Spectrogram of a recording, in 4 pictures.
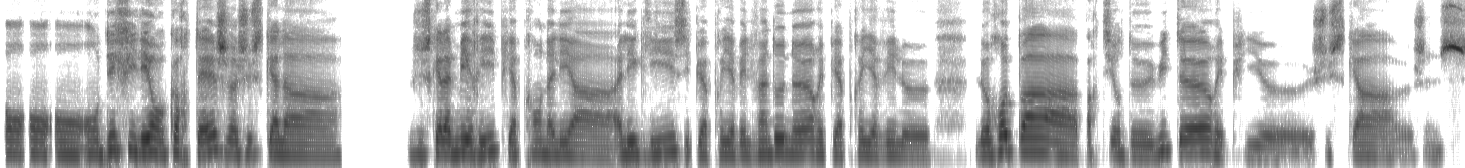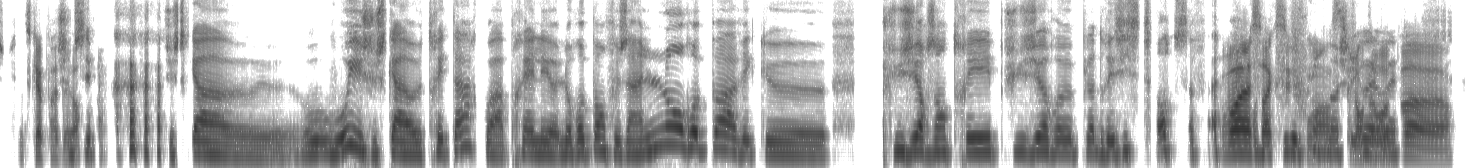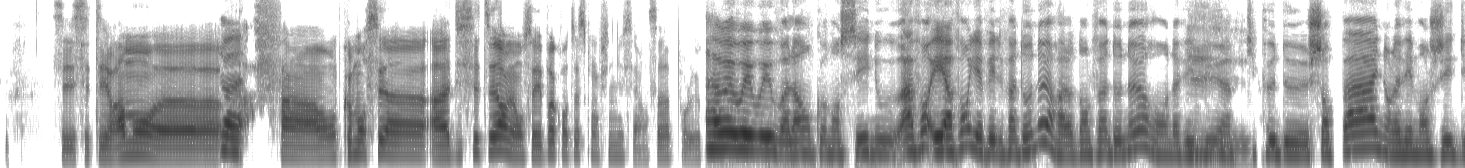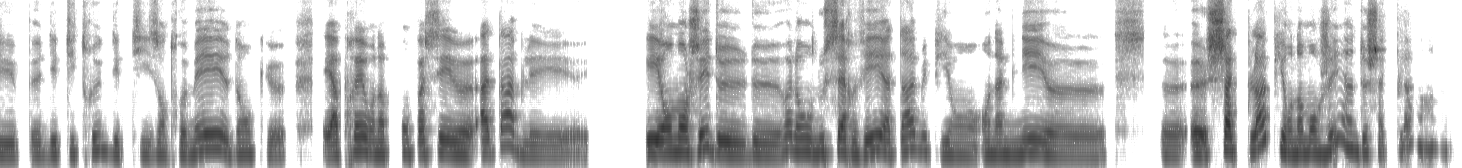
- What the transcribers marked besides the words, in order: laugh; stressed: "long"; laughing while speaking: "résistance. Enfin"; tapping; drawn out: "heu"; stressed: "enfin"; stressed: "Oui"
- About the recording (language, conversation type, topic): French, unstructured, Quels souvenirs d’enfance te rendent encore nostalgique aujourd’hui ?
